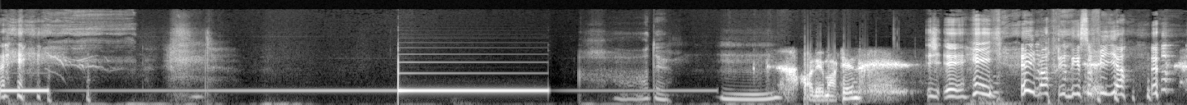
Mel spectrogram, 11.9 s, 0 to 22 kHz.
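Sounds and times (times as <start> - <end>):
phone ringback tone while a call connects: 0.0 - 0.6, 2.2 - 5.5
speech: 0.0 - 0.6, 6.5 - 11.8
laughter: 0.0 - 1.4, 9.9 - 11.8
faint breathing: 1.2 - 3.1, 5.8 - 6.4.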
